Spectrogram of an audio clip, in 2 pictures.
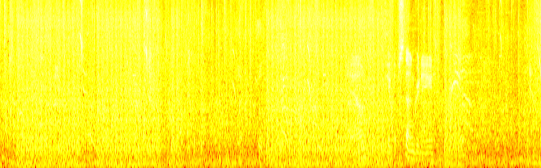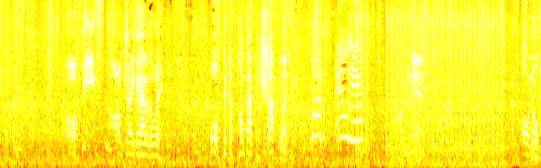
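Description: Gunshots fire in short bursts.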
